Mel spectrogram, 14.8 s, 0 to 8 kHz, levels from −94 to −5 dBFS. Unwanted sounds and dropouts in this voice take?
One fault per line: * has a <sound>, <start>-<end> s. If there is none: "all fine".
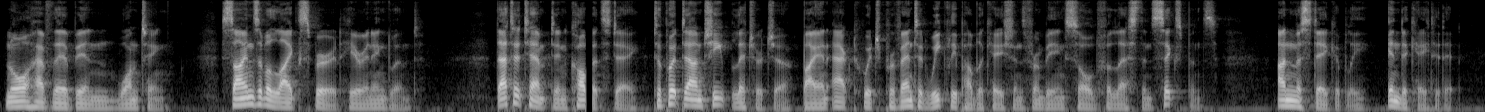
* has a dropout, 5.9-5.9 s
